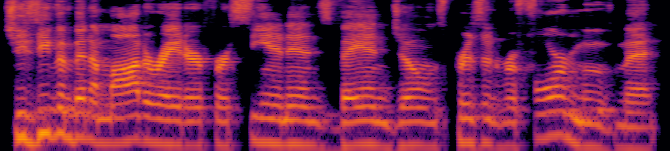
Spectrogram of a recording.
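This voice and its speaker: Male podcast host, bright tone, polite, prompts his guest to talk. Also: medium pitch, normal speed. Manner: polite, encouraging, with brief interjections. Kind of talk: podcast interview.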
